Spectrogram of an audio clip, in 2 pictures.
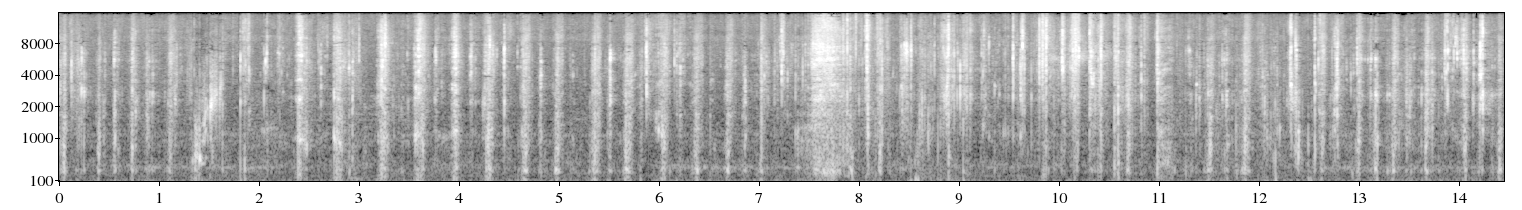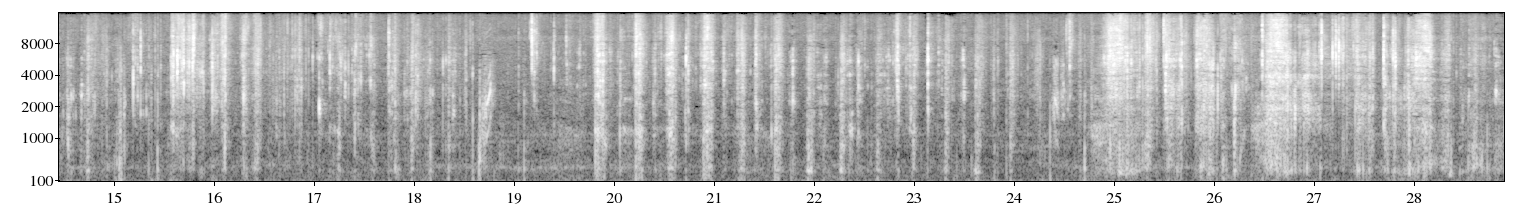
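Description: Close-miked eating of whole shrimp: a dense run of small crunches and clicks as shell and flesh are bitten and chewed, with a few louder bursts about eight seconds in and twice near the end.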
